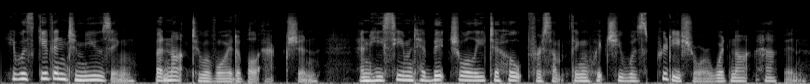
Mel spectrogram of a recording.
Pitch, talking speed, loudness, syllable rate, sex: 175 Hz, 195 wpm, -18 LUFS, 5.4 syllables/s, female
